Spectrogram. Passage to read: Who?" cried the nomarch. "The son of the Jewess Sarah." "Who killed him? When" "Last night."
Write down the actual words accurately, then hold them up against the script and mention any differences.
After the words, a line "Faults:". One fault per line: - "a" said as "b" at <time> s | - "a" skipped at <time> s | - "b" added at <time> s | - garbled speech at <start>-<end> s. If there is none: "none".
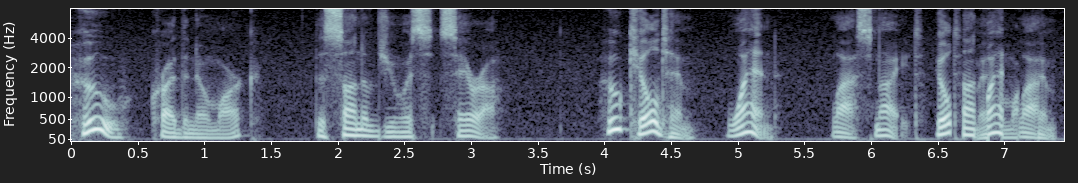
Who?" cried the nomarch. "The son of Jewess Sarah." "Who killed him? When" "Last night." [garbled]
Faults:
- "the" skipped at 2.3 s
- garbled speech at 6.5-7.4 s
